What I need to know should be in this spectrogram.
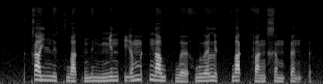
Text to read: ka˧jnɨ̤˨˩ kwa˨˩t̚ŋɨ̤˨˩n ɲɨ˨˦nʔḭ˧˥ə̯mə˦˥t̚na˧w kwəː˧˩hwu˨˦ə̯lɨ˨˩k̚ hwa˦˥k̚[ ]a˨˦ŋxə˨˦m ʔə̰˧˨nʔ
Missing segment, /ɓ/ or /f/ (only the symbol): f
